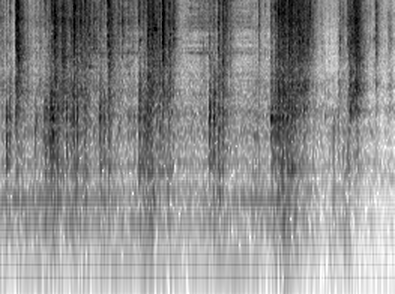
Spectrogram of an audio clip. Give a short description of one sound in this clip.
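A refrigerator dispenser motor hums steadily.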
